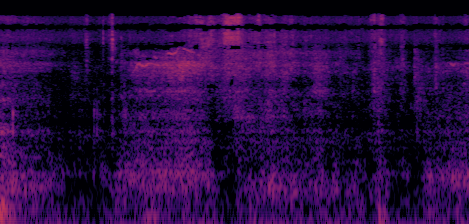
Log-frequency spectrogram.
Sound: heavily breathing

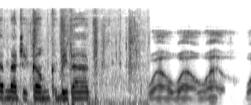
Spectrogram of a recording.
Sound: footsteps stop

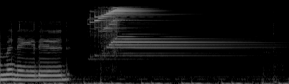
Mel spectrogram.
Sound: sparkle sounds and not explosions for once

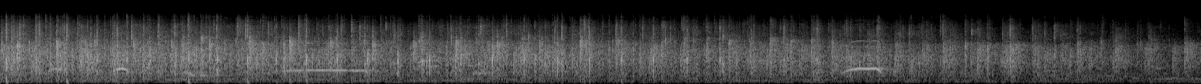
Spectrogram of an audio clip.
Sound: audience applauds

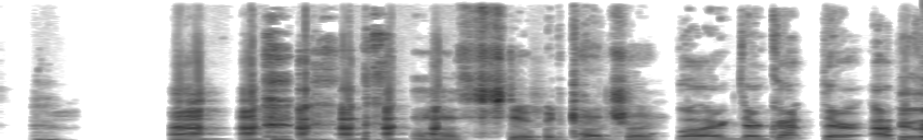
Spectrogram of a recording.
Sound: laughs

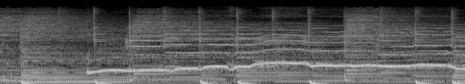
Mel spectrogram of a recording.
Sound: vocalizing

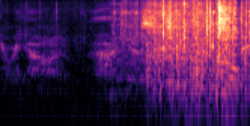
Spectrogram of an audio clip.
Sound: pencil sharpener whirs

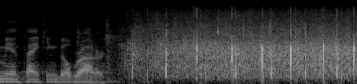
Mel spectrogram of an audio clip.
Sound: applauds

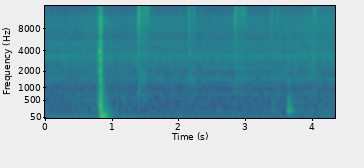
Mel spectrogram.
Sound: car door thuds

